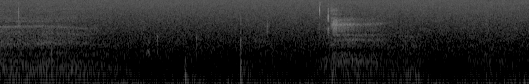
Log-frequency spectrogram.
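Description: A small packet rustles and clicks softly close by.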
